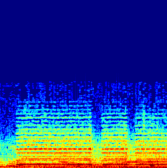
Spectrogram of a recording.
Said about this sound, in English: Traffic seems to get worse every day.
